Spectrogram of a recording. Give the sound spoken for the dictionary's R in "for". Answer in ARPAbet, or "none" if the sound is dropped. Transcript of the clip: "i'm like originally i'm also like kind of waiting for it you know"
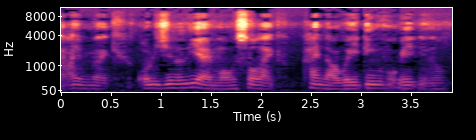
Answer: W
